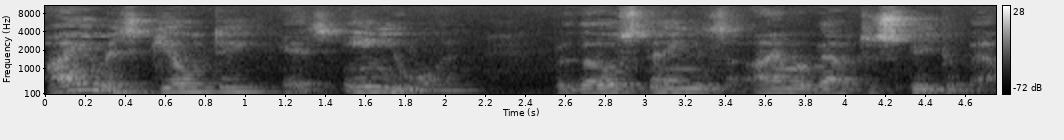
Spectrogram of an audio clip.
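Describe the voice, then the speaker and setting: This man's fairly high pitch carries ordinary pitch variation at a moderate pace, with noticeable background noise behind him. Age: 70s. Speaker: animal advocacy video host. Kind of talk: casual talk to camera. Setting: studio with boom mic.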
